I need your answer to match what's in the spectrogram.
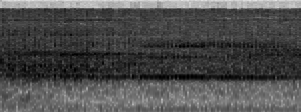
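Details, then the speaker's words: Car that would not crank though dashboard lights came on, now starting after a starter service (battery not the problem): engine idles smoothly with a steady hum and faint even whine, no misses or knocks, healthy. "चालू हो रही है बराबर perfect ठीक है तो देख लो दोस्तों य गाड़ी चालू हो चुकी है"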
